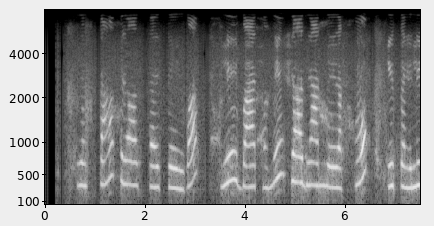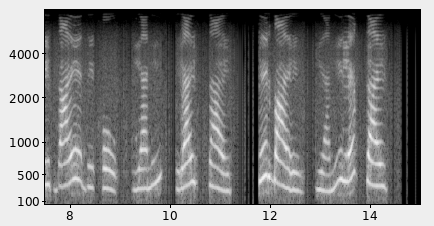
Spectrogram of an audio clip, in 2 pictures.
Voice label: Road Crossing in baby voice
